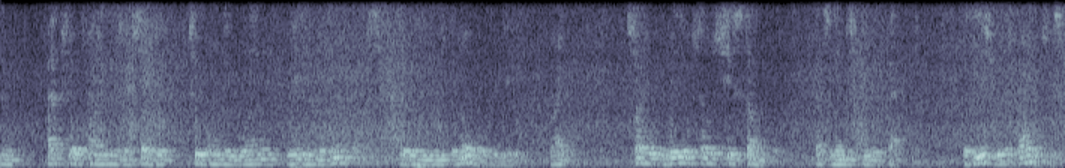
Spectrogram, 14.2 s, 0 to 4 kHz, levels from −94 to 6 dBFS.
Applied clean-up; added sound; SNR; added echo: none; Waves, surf; 12 dB; reverberation time 0.6 s.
